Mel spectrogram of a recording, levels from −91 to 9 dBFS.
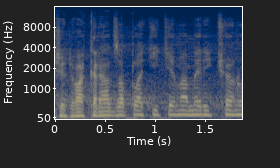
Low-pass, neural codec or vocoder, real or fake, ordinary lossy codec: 14.4 kHz; vocoder, 44.1 kHz, 128 mel bands, Pupu-Vocoder; fake; AAC, 96 kbps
